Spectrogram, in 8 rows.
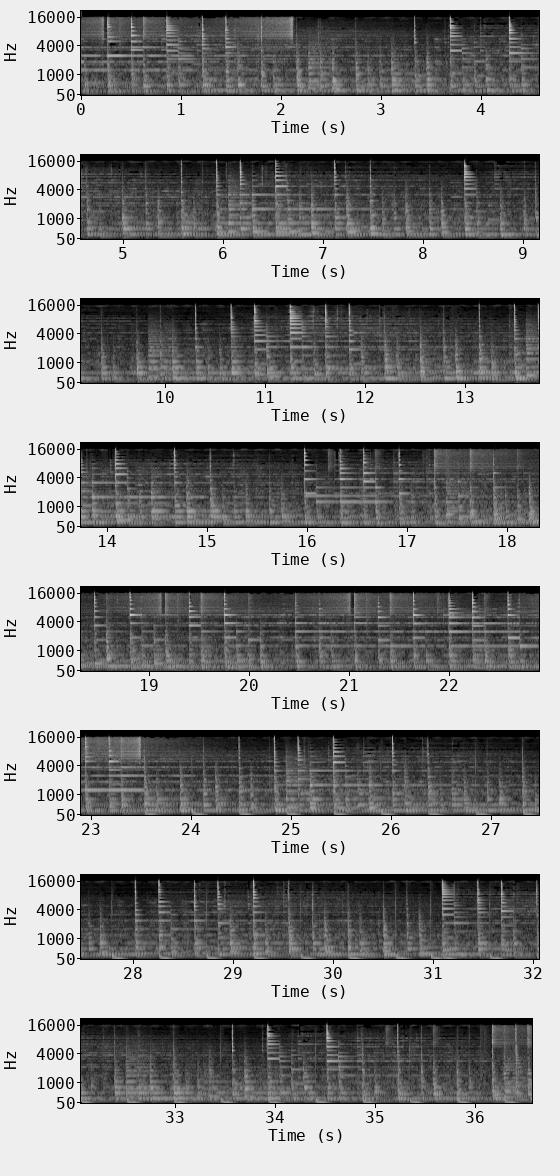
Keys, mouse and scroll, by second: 0.8-3.0 drag, 5.9 alt+scroll up 1, 6.2 space, 6.3-6.8 click, 6.6 space, 7.4 click, 15.0-15.5 typing, 16.5-17.6 typing, 19.0-22.2 typing, 23.1 click, 24.8-25.8 drag, 26.2 ctrl+t, 27.3 click, 28.0 t, 28.3 click, 29.0 t, 29.4-31.6 drag, 32.5 t, 33.1 click, 33.8 BackSpace, 35.6 click.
